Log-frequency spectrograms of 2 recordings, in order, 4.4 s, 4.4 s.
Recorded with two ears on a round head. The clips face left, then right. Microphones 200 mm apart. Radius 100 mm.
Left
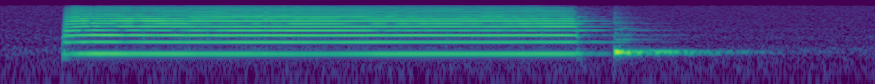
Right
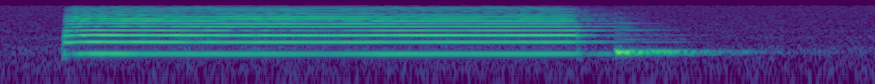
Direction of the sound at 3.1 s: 75° left (ahead or behind).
